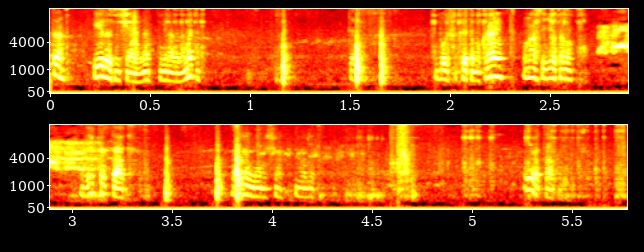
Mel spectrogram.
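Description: Steel scriber scratching lines onto rusty square steel tube: a run of short squeaks and scrapes.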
